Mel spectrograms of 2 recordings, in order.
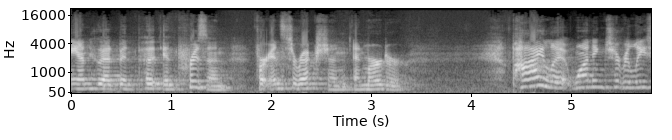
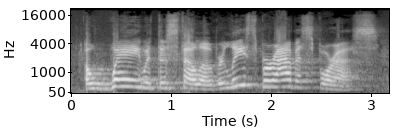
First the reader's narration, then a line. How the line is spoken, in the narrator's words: the crowds shouted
